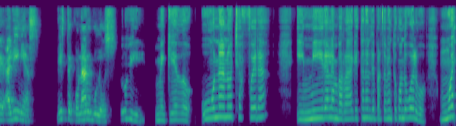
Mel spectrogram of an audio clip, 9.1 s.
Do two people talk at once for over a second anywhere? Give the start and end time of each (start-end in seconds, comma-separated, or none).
none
